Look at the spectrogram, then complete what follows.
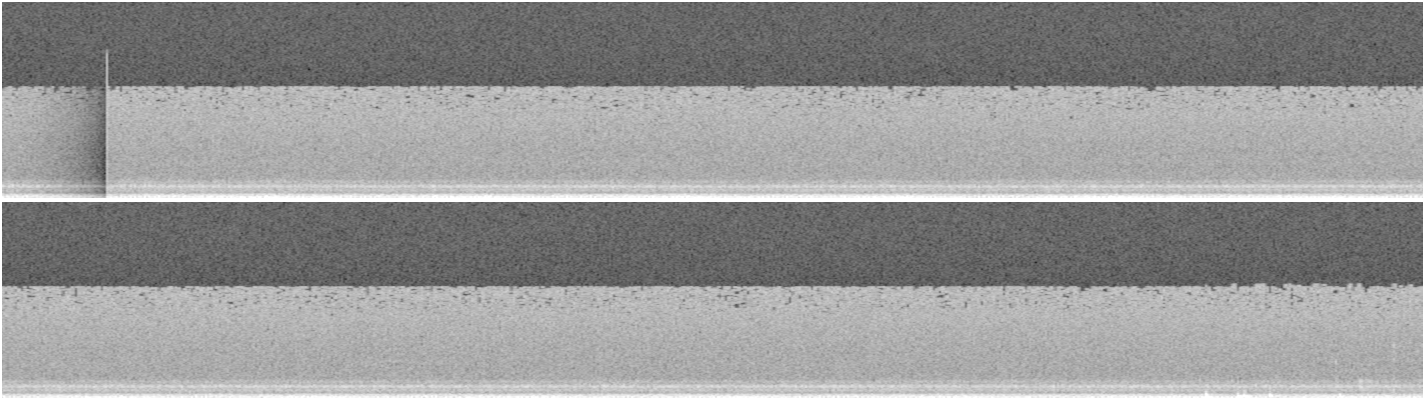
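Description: Narrowboat engine running steadily as the boat cruises along, an even drone that briefly drops out about a second in.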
